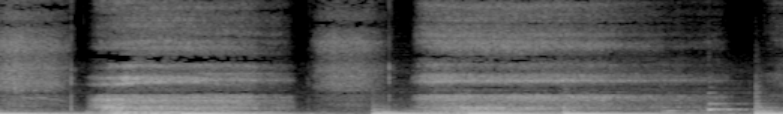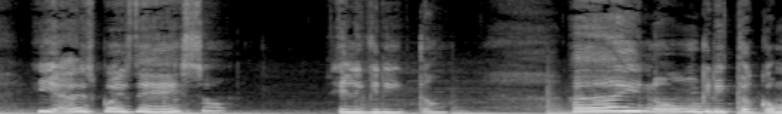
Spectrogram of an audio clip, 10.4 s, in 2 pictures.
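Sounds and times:
person imitating heavy raspy breathing: 0.0 - 4.8
speech: 5.5 - 6.8, 7.4 - 8.3, 9.0 - 10.4.

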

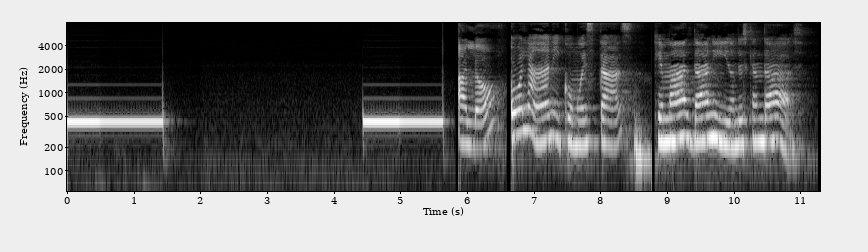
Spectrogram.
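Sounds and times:
telephone ringback tone while a call is being connected: 0.0 - 1.5, 4.4 - 5.6
speech: 5.9 - 11.1.

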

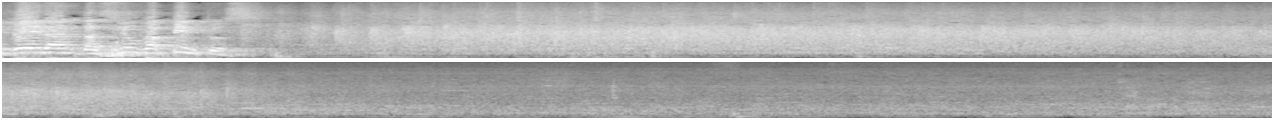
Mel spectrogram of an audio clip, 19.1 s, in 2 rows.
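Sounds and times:
speech: 0.1 - 2.0
audience applause: 2.0 - 11.9.

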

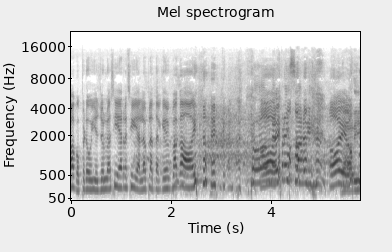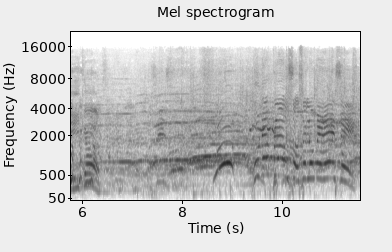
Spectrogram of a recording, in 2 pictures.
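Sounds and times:
speech: 0.0 - 6.6, 10.2 - 11.5
laughter: 1.5 - 7.7
audience applause: 2.5 - 11.5.

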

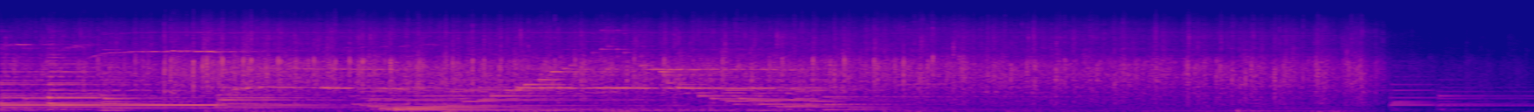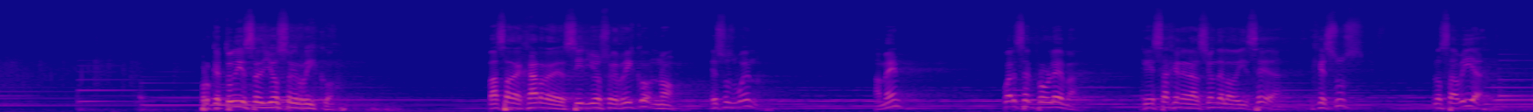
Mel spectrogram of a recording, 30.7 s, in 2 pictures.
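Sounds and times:
large audience applause: 0.0 - 15.4
speech: 17.6 - 18.9, 20.2 - 23.1, 24.1 - 24.5, 25.4 - 26.2, 26.8 - 29.0, 29.6 - 30.5.

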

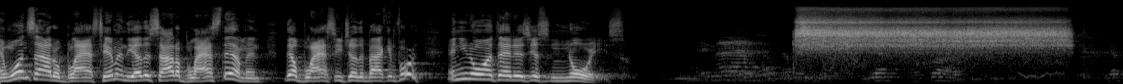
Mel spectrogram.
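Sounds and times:
speech: 0.0 - 6.3, 7.9 - 8.4
person making a shh hiss imitating white noise: 7.9 - 11.2.

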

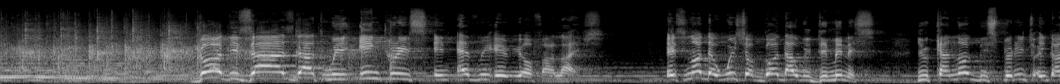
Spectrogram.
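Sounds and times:
people clapping: 0.0 - 4.3
speech: 2.0 - 10.5.

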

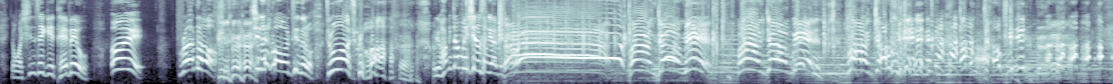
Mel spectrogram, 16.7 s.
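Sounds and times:
speech: 0.2 - 16.7
laughter: 3.2 - 4.2, 5.3 - 6.3, 12.4 - 16.7
audience cheering: 7.4 - 15.0.

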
